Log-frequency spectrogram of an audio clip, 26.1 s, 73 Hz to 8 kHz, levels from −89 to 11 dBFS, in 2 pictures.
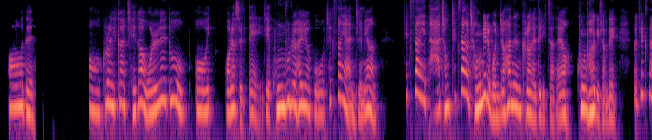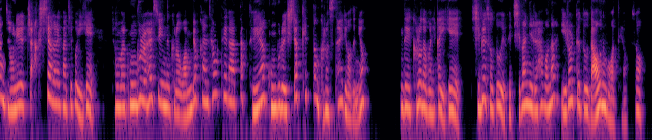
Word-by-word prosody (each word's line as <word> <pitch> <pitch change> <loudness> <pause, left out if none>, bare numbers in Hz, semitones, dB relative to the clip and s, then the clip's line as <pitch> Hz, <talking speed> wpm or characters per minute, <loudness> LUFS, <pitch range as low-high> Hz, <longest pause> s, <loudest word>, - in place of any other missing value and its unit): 아 220 +1 +2
네. 175 -4 0 1.1
어 190 -3 -1
그러니까 235 0 +1
제가 225 +4 0
원래도 215 +2 +2
어 195 -1 +1 0.4
어렸을 190 -6 -1
때 170 -5 -6
이제 180 -4 -5
공부를 220 +6 +5
하려고 195 -6 +1
책상에 275 0 -4
앉으면 195 -1 -1 0.5
책상이 320 -3 -1
다 210 -4 -5
전 215 +2 +2
책상을 300 +7 +1
정리를 245 +6 +6
먼저 160 +2 -1
하는 230 +1 +3
그런 190 -3 -1
애들 165 +2 -3
있잖아요, 170 +1 -5
공부하기 195 -5 +5
전에. 155 -1 -6 0.3
그 - - -8
책상 330 -4 -3
정리를 220 +1 0
쫙 - - -8
시작을 295 -7 -1
해 240 - -4
가지고 220 0 -3
이게 190 +3 -2 0.3
정말 220 0 0
공부를 240 +3 +3
할 290 +2 -1
수 290 -1 -6
있는 230 -3 +2
그런 185 -5 -5
완벽한 260 - -1
상태가 310 -5 -5
딱 310 0 -10
돼야 230 +9 +3
공부를 215 -2 +3
시작했던 310 +4 -5
그런 195 -1 -1
스타일이거든요. 210 +3 -4 0.6
근데 220 -2 0
그러다 225 0 0
보니까 190 +2 -3
이게 175 -2 -1 0.2
집에서도 225 -2 0
이렇게 170 0 -6
집안일을 220 +4 +1
하거나 235 +6 -2
이럴 245 +7 0
때도 215 -5 -1
나오는 210 +9 +5
것 170 - -4
같아요. 140 -1 -11
그래서 190 -1 -7
220 Hz, 345 characters per minute, -22 LUFS, 190-255 Hz, 1.1 s, 정리를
